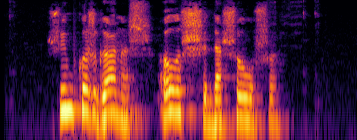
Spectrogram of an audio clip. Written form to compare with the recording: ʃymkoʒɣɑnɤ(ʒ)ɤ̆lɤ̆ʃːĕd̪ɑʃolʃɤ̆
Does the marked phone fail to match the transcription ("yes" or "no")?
yes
